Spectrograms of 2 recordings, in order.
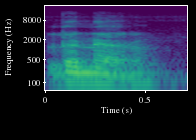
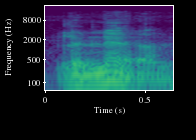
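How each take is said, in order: First: It is said in his normal voice. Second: It is said in a sexy radio voice.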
